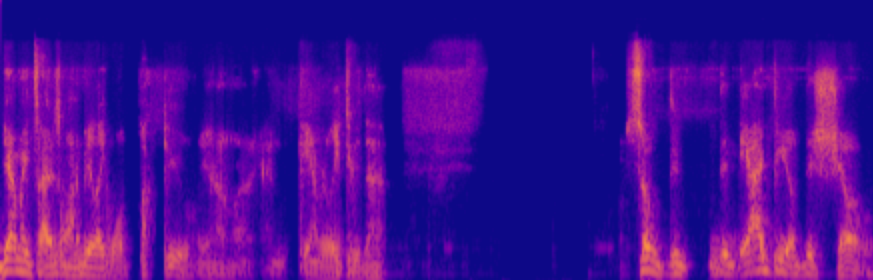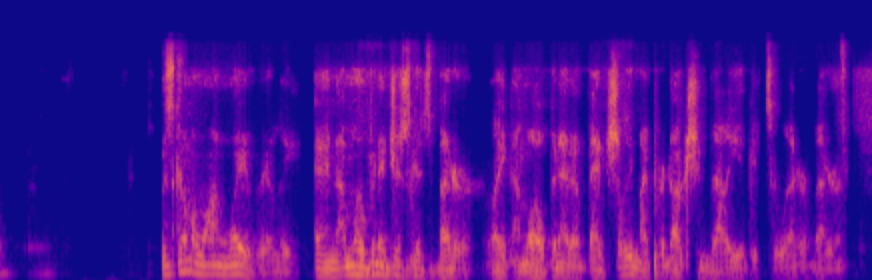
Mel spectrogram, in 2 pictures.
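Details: Adult man, two years after total laryngectomy for cancer treated with radiation and chemotherapy, with no larynx and breathing through a neck stoma, speaking with a tracheoesophageal puncture (TEP) voice prosthesis and using an HME: tracheoesophageal speech after total laryngectomy.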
